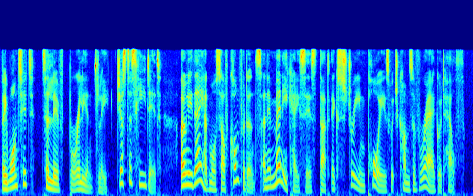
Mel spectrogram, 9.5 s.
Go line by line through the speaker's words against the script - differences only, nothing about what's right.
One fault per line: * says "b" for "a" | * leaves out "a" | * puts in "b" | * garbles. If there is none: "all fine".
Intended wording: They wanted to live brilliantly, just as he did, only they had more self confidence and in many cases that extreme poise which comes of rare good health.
all fine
